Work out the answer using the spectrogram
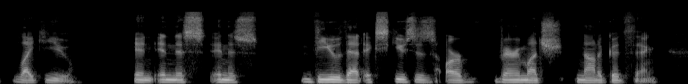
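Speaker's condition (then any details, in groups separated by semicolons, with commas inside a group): No condition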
